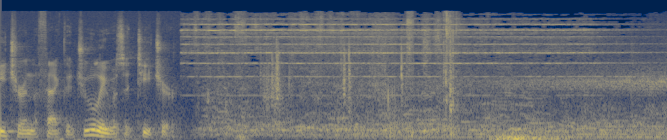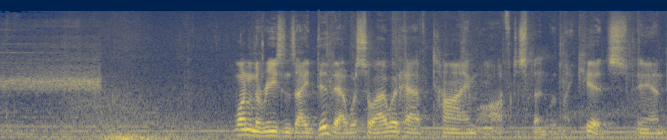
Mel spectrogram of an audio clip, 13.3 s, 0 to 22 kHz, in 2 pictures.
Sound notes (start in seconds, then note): 1.8 school bell ringing; 1.9 kids chattering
